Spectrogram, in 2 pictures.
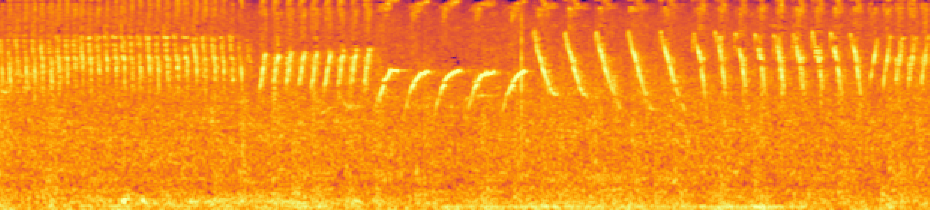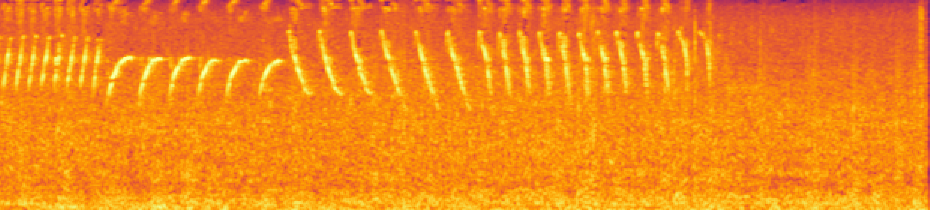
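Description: A small songbird singing fast trills of about ten sweeping notes a second, several series one after another, each at a different pitch.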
